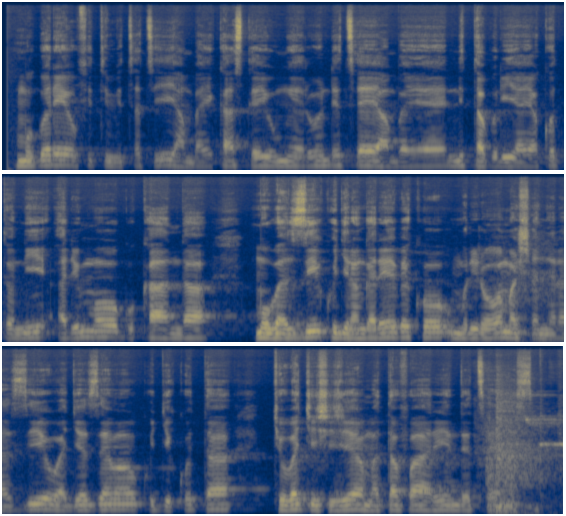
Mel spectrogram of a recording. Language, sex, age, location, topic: Kinyarwanda, male, 25-35, Nyagatare, government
